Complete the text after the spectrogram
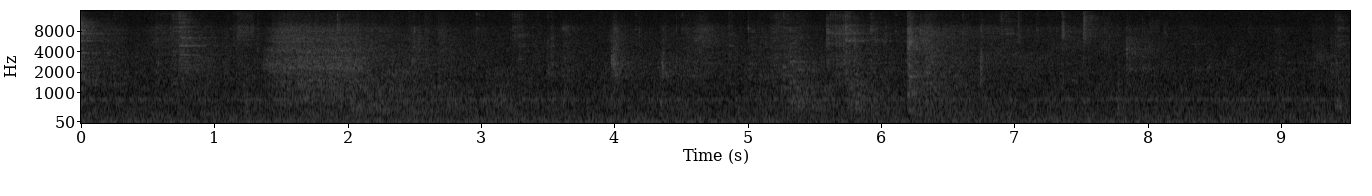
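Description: A school wind band plays in a large echoing hall.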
